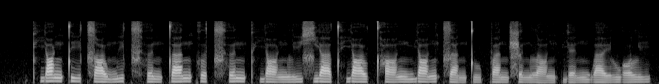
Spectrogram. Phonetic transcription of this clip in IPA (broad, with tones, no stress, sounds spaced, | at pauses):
pʰ j ɑ˥ ŋ t̪ i˧˥ t͡s ɑ˨˩ ʊ̯ m i˥˩ t͡sʰ ə˨˩ n t̪ a˥ n k ɤ˨ t͡sʰ ə˥ n pʰ j ɑ˨˩ ŋ l i˥˧ ɕ j ä˥˧ t̪ʰ j ɑ˥˩ ʊ̯ t̪ʰ ɑ˧˥ ŋ m j ɑ˥ ŋ t͡s a˨˩ n t̪ u˧˥ p a˥ n ʂ ə˥˩ n l ɑ˨˩ ŋ p j ɛ˧˥ n m w a˧˥ ɪ̯ l w ɔ˧˥ l i˥˩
